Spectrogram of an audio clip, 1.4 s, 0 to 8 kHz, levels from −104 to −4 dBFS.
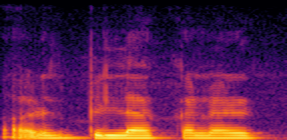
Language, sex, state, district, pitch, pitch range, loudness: Hindi, male, Jharkhand, Deoghar, 145 Hz, 140-145 Hz, -16 LUFS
